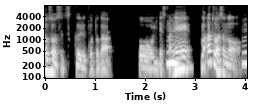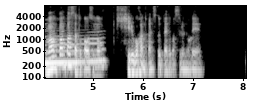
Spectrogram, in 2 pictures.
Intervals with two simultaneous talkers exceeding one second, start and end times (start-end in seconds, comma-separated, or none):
3.9-5.3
